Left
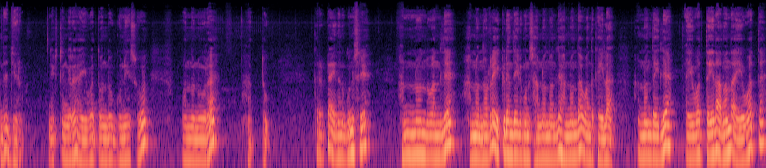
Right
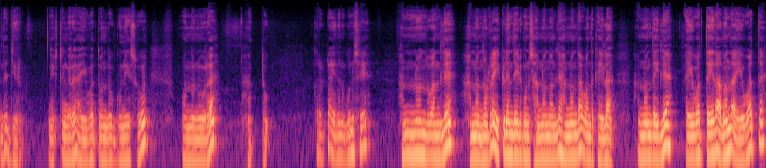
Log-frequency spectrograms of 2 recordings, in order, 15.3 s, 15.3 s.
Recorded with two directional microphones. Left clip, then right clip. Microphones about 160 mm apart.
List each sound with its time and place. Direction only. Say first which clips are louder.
0.0 s speech: right 4 dB; 25° right (ahead or behind)
0.9 s speech: right 6 dB; 55° right (ahead or behind)
4.8 s a sound: right 6 dB; 45° right (ahead or behind)
6.3 s speech: right 2 dB; 25° right (ahead or behind)
6.7 s speech: right 2 dB; 15° right (ahead or behind)
7.9 s speech: right 6 dB; 45° right (ahead or behind)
